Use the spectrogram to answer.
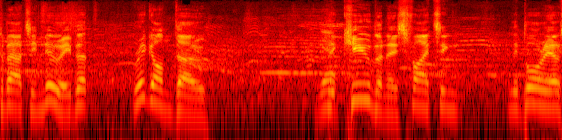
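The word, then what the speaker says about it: Rigondeaux: though or as he's correctly pronounced with the Spanish accent riggan Dow Chu absolute geniuses but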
